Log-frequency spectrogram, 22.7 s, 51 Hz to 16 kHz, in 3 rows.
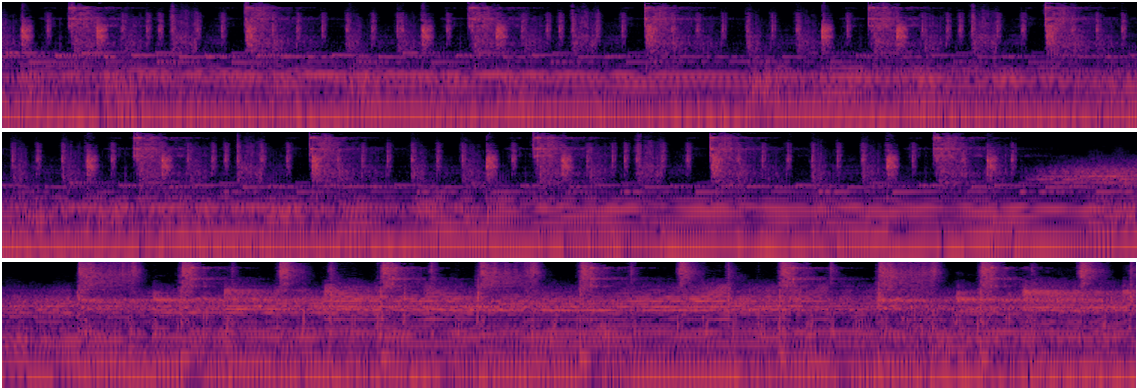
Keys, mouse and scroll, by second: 1.2 middle click, 1.6 click, 2.6 middle click, 3.0 click, 3.7 middle click, 4.0 click, 4.9 middle click, 5.8 click, 6.3-8.5 middle drag, 8.5 space, 8.8-10.7 drag, 10.7 f, 11.3 middle click, 11.7-13.0 drag, 13.0 middle click, 13.3-15.5 drag, 15.5 middle click, 15.8-18.8 drag, 18.8 space, 19.2 f, 19.9 click, 20.8 f, 21.4 click, 22.3 middle click.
